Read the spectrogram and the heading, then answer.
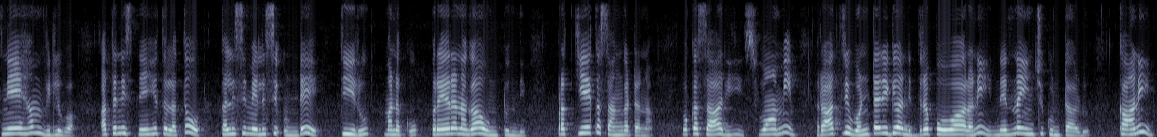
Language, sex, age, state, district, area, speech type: Telugu, female, 18-30, Andhra Pradesh, Kadapa, rural, spontaneous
